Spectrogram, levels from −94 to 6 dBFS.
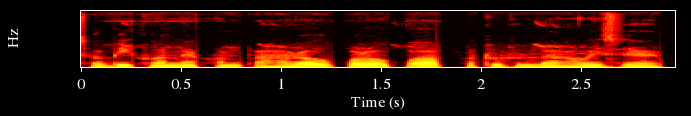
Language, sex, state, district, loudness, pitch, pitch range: Assamese, male, Assam, Hailakandi, -18 LUFS, 125 Hz, 120-130 Hz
